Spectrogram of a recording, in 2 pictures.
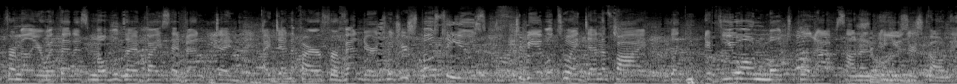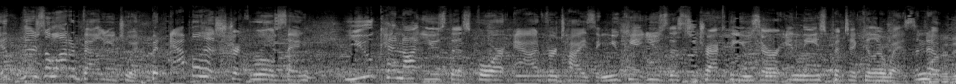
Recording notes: Trimarc Live at Shmoocon 2023.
